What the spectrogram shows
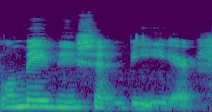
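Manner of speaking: ordinary talk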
